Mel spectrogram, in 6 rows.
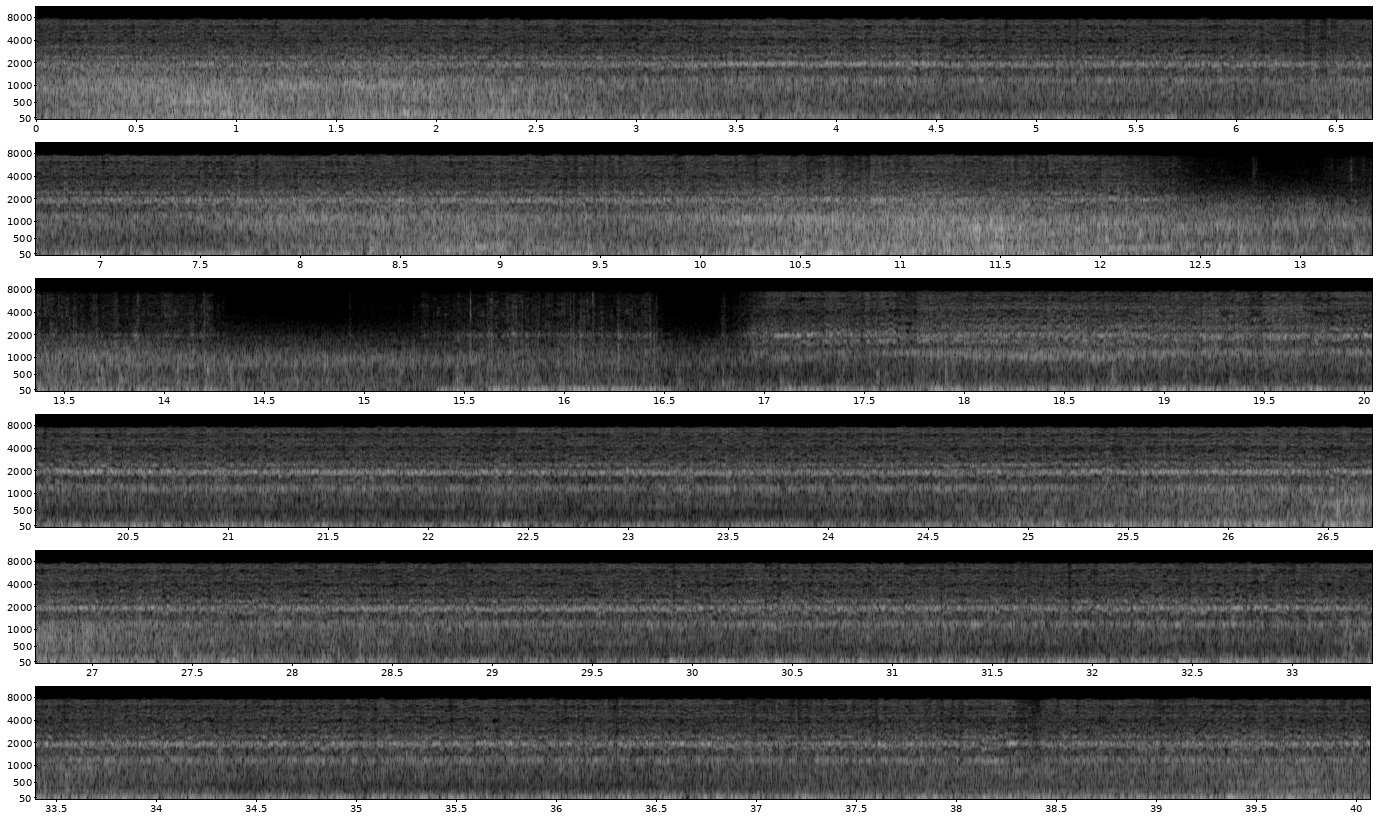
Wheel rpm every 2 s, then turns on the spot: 160, 160, 160, 160, 160, 160, 30, 10, 60, 160, 160, 160, 160, 160, 160, 160, 160, 160, 160, 160.
12-14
